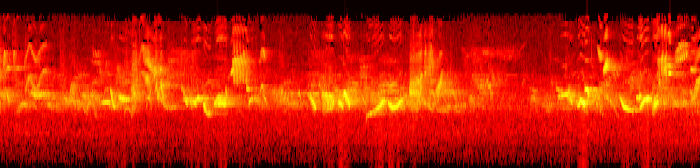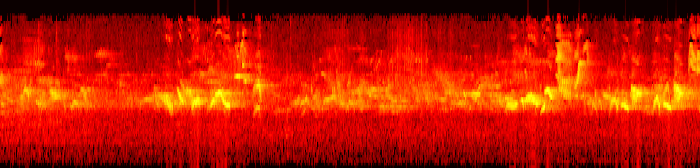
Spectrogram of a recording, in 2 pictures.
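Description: Several birds chirping and singing over one another in bouts of a few seconds, with short, quieter lulls between them.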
